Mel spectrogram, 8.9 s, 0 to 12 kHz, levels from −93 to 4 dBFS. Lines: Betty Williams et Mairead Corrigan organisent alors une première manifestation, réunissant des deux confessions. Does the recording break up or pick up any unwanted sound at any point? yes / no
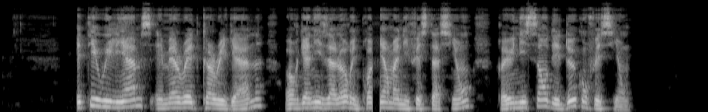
yes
